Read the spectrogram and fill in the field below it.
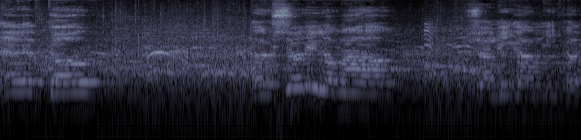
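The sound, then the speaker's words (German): A large crowd at a peace demonstration in Israel, with Prime Minister Yitzhak Rabin and Foreign Minister Shimon Peres on stage, roars and cheers continuously, many voices overlapping into a loud, dense wall of sound with scattered clapping, sustained throughout. “Sichtlich bewegt spricht Rabin zu der jubelnden Menge.”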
